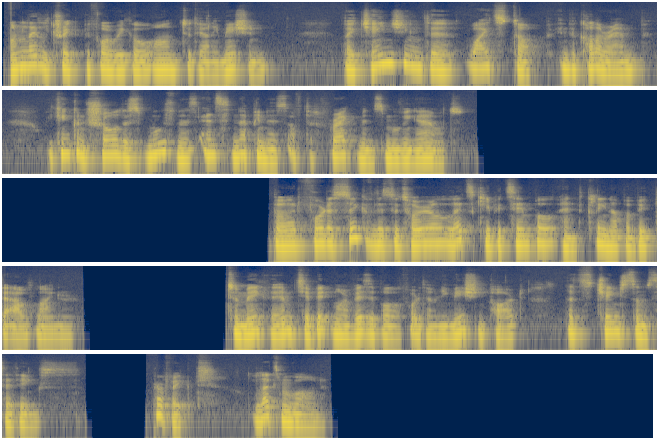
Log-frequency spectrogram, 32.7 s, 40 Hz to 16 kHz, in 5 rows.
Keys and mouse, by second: 0.0 click, 0.9-2.0 drag, 2.9-4.7 drag, 5.2 g, 5.4 z, 7.6 click, 8.1-9.1 drag, 10.5 g, 10.6 z, 14.2 click, 15.0-16.3 drag, 17.6 shift+click, 20.8-21.4 drag, 22.0-22.4 drag, 23.9-25.3 drag, 25.9-27.6 drag, 29.0-32.7 middle drag.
